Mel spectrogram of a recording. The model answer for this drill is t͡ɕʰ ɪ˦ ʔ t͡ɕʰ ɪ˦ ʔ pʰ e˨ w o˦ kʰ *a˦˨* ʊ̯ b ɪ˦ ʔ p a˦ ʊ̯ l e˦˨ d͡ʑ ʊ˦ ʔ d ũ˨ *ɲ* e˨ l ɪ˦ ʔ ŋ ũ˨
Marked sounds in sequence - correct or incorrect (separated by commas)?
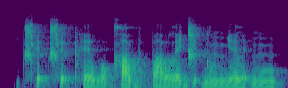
correct, correct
